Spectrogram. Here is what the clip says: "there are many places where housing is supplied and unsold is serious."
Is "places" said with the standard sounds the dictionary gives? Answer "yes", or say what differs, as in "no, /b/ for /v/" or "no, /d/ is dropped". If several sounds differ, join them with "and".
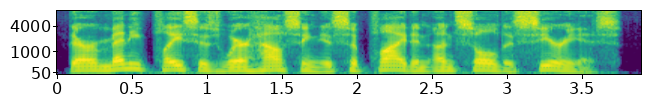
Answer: yes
